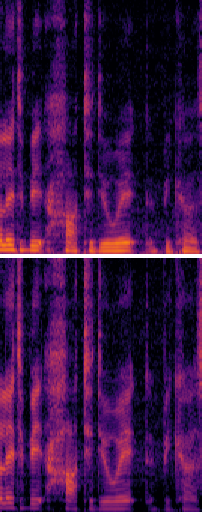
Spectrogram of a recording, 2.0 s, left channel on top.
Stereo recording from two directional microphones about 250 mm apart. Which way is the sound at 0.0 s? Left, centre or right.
Centre.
